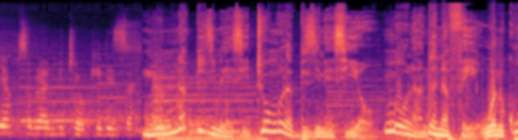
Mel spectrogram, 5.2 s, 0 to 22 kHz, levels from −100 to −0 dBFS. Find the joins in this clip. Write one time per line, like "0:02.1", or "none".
0:01.3

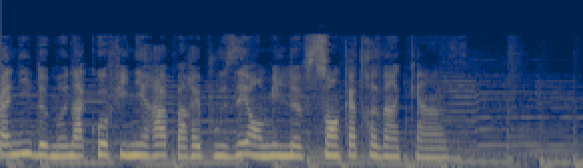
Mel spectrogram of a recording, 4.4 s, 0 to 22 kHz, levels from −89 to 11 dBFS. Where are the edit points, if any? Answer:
none

